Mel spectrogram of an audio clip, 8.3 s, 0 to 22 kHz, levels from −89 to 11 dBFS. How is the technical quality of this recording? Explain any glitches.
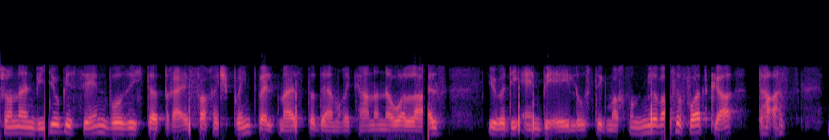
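The recording has two recurring faults, dropouts and pops, over a narrowband telephone channel limited to roughly 300 Hz to 3.5 kHz.

Packet loss filled with silence occurs at 0.44 s (40 ms, just before "gesehen wo sich der"), 2.18 s (20 ms), 4.22 s (60 ms, just before "über die") and 6.64 s (60 ms). Lost packets were replaced with silence, so the speech cuts out abruptly with hard edges. The gap lengths fit 20 ms packets.

A loud pop is heard at 1.89 s, right after "gesehen wo sich der", and again at 2.95 s, 6.51 s, and as a double pop between 5.18 and 5.35 s. Peaks stand about 15 to 20 dB above the speech. The likely cause is a voltage transient from a connector, switch or driver glitch, heard as a sharp crack over continuing speech.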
